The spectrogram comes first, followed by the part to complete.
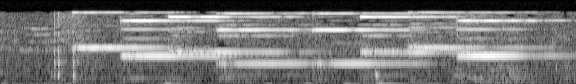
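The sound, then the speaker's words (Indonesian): An electric bell, set off by a pressed button, plays a tinkling, melodic chime of sustained tones that overlap and ring on for several seconds, clear, with no one talking over it. “Kepencet ya, kepencet. Iya, iya, ada tulisan bel ini, baru tahu saya.”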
